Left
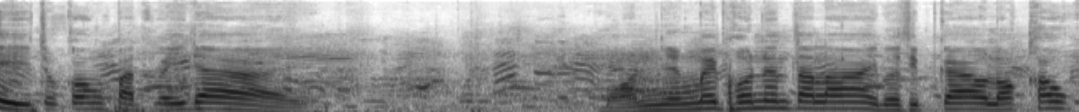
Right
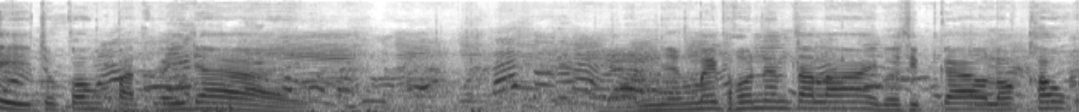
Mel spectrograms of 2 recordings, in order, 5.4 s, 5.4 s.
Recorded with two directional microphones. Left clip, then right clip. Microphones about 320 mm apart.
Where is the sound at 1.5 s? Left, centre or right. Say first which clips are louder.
Even; right.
